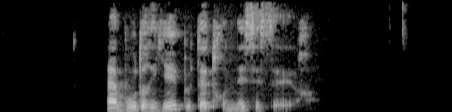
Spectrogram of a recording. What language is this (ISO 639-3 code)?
fra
